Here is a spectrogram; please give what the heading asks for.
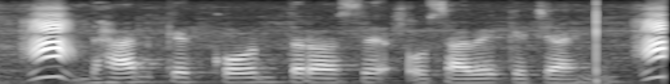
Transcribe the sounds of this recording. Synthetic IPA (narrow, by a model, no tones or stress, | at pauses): d̪ʱjaːnkekɔːnt̪əɾəɦseo̰ːsaːʋeket͡ʃaːɦḭ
